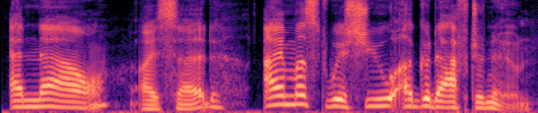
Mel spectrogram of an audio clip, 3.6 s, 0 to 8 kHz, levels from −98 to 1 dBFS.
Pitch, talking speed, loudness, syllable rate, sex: 155 Hz, 185 wpm, -17 LUFS, 4.2 syllables/s, male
